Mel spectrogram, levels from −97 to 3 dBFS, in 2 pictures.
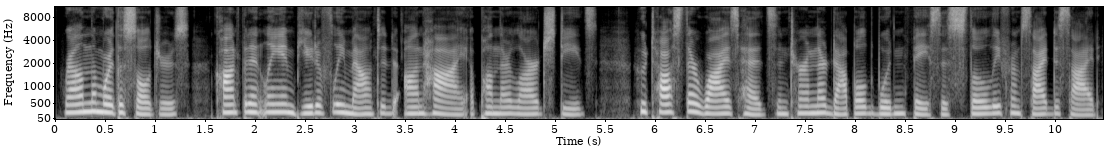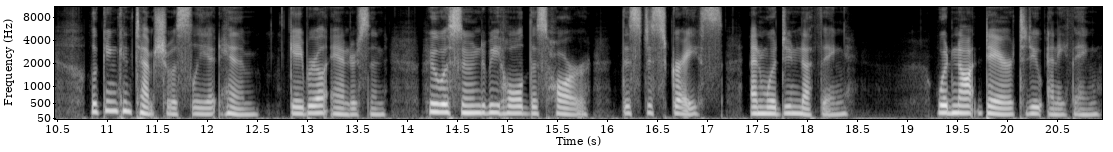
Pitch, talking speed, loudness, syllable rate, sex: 190 Hz, 160 wpm, -19 LUFS, 5.0 syllables/s, female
